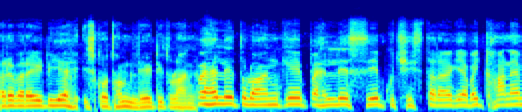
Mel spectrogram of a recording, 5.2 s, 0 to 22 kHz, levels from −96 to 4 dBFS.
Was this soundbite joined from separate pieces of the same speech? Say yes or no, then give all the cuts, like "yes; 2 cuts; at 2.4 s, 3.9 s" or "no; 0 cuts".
yes; 1 cut; at 2.0 s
